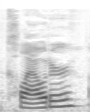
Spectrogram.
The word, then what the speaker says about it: clowder: A group of cats is called a clowder. – Oh, I didn't know that one. A clowder? A right. Clowder of cats? – Sounds like chowder. – It does rhyme with chowder.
